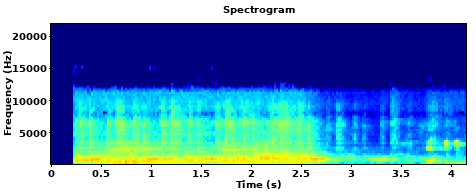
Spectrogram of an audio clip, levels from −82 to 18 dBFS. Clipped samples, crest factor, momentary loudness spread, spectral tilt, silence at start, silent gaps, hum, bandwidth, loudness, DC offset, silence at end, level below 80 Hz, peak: under 0.1%; 14 dB; 15 LU; -1.5 dB/octave; 0.25 s; none; none; 12.5 kHz; -14 LUFS; under 0.1%; 0 s; -62 dBFS; -2 dBFS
